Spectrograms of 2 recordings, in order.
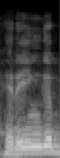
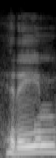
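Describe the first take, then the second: First: The word ends with an ng sound. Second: The word ends with an m sound. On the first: "ह्रिंग भी सही है" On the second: "ह्रीम भी सही है"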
